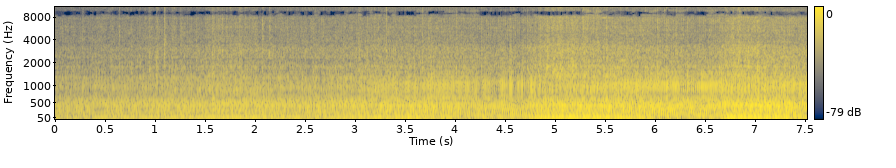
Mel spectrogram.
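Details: Old Craftsman chainsaw that sat for years; small two-stroke stumbles and bogs before pitch climbs and clears, with smoke; hesitation on throttle, owner unsure if clutch is hanging up.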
